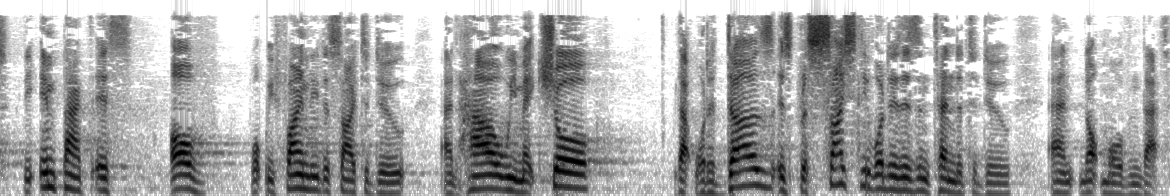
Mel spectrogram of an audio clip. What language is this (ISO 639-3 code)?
eng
